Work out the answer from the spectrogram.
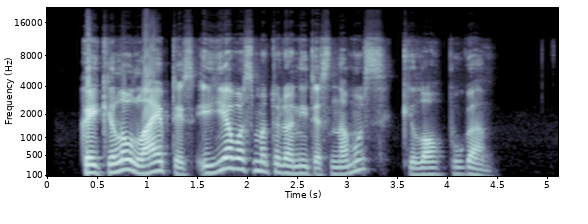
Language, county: Lithuanian, Alytus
